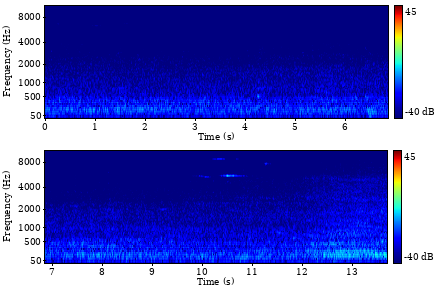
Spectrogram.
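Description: Traffic hums steadily on a street outdoors.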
